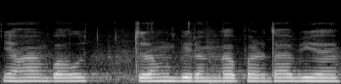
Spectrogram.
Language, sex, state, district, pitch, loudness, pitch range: Hindi, male, Jharkhand, Deoghar, 160 Hz, -14 LUFS, 155-160 Hz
